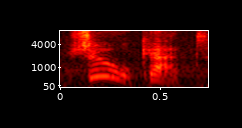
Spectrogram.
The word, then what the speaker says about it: Chouquette: Shoe like you wear on your foot? Shoe. Chouquette.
